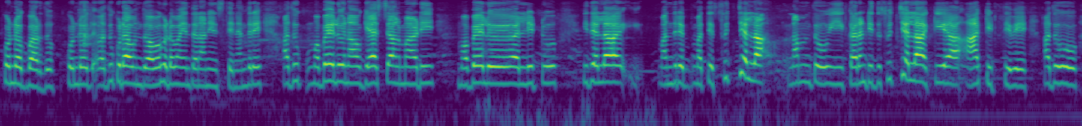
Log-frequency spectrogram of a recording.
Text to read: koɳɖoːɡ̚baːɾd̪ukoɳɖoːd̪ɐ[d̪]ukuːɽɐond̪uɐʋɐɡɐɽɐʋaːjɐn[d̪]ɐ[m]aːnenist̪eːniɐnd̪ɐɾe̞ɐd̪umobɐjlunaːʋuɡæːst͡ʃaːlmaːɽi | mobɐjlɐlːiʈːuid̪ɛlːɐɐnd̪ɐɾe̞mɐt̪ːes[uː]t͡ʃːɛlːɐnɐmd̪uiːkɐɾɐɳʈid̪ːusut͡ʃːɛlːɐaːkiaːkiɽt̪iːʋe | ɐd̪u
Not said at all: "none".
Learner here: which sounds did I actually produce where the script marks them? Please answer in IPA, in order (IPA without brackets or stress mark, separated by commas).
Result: d̪, t̪, n, u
